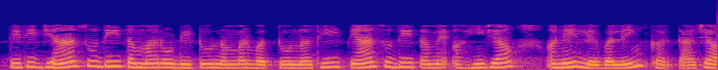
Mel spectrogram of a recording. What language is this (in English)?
Gujarati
